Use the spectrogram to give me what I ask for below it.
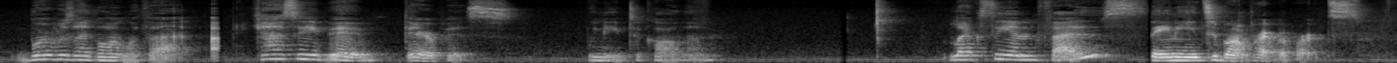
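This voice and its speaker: A woman speaks in an animated tone at medium pitch and a fairly slow pace, with long, frequent pauses. Her pitch varies in an ordinary way, with noticeable background noise. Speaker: youtuber. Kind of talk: casual reaction vlog.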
